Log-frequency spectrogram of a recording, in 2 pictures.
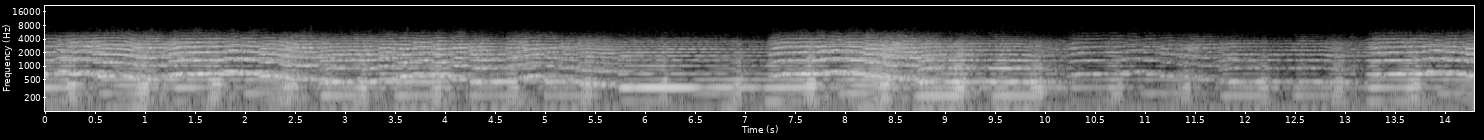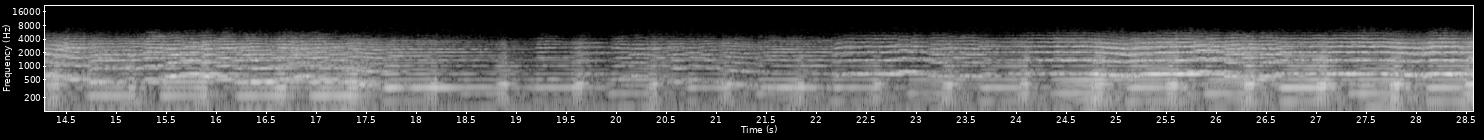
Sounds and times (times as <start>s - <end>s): Violin, fiddle: 0.0s - 28.5s.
